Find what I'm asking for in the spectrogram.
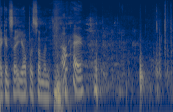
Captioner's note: laughing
